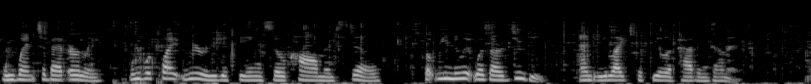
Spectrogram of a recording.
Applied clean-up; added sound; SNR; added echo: classical method Wiener filter.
